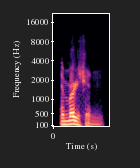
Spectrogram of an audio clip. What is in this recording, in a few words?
"emersion", American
